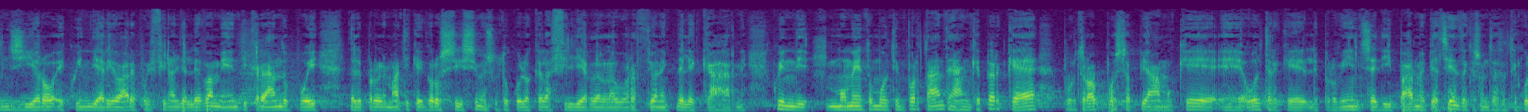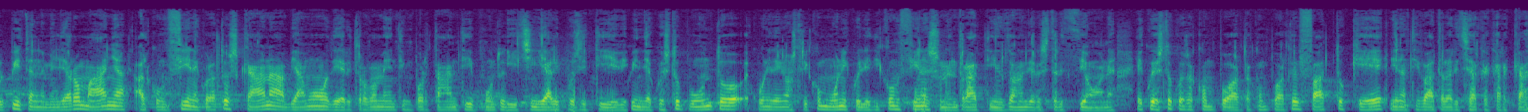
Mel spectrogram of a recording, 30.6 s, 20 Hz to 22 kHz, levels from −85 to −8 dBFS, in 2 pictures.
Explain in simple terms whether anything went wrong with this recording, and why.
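Weak digital radio reception let a small share of damaged data slip past error correction, so slices of the sound were corrupted. This DAB burbling gives short blips of noise at 1.84–2.13, 10.67–11.67, 14.03–14.77, 20.84–21.43 and 24.12–25.08 seconds.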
